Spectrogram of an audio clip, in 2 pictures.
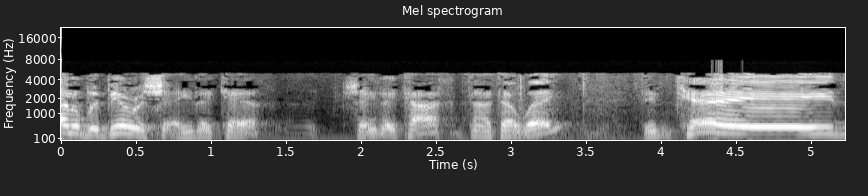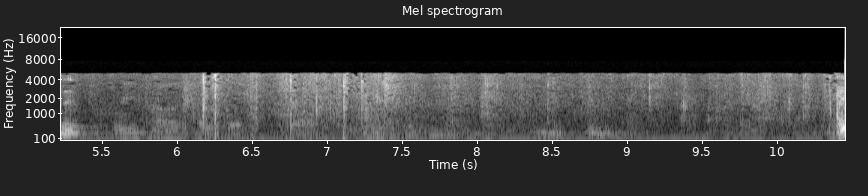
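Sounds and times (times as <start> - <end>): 
speech: 0.0 - 5.4
steady low hum: 0.0 - 10.4
crisp paper rustling: 5.9 - 10.4.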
